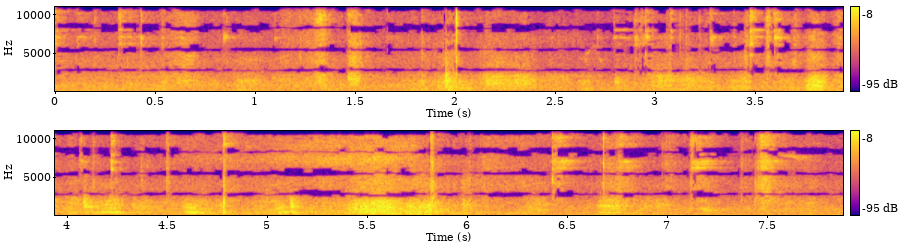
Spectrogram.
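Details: Female German Shepherd named Sammy with fibrotic myopathy, her left hind paw sore after a long walk the day before. Short broken whimpers and soft cries come in uneven bursts over low household background noise.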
